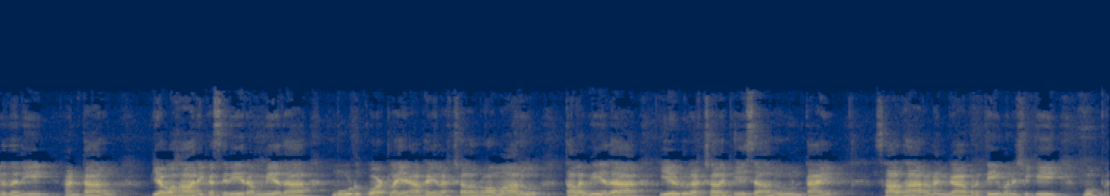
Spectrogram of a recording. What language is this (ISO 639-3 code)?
tel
